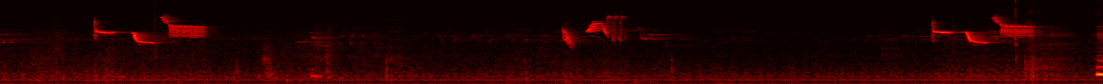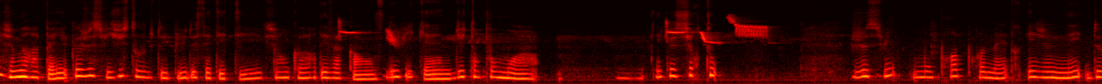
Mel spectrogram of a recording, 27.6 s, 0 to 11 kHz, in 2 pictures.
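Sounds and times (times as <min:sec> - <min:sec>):
soft hum: 0:00.0 - 0:27.5
bird singing whistled chirping phrases: 0:01.2 - 0:03.0, 0:03.7 - 0:09.9, 0:10.8 - 0:13.1, 0:13.7 - 0:27.5
speech: 0:13.8 - 0:20.6, 0:21.5 - 0:23.2, 0:24.4 - 0:27.5.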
